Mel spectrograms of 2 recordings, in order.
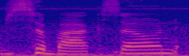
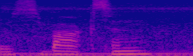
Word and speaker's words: Suboxone: and they prescribe Suboxone, and they know nothing about it.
